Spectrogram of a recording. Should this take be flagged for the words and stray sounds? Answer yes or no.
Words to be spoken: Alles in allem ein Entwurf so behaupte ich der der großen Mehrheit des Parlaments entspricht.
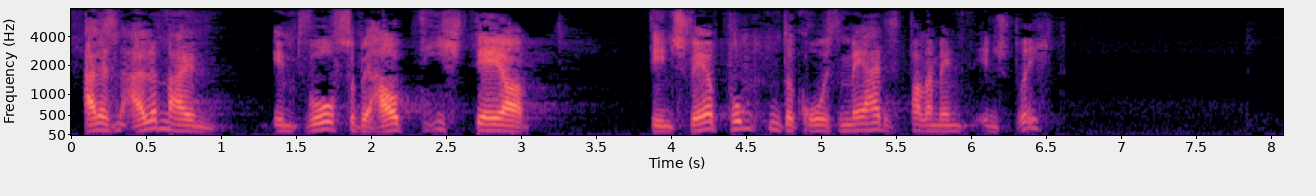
yes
